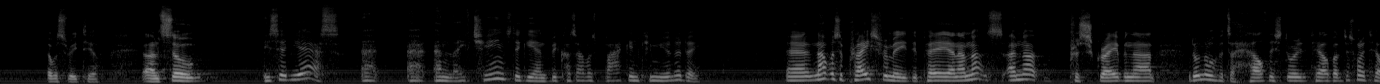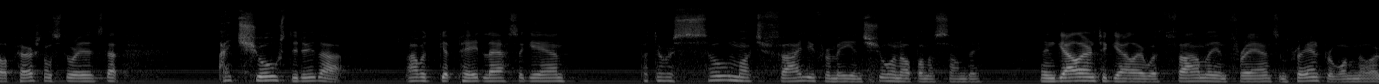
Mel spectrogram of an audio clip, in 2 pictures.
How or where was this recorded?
large echoing room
